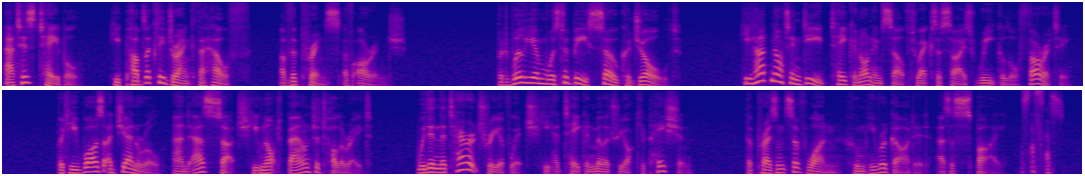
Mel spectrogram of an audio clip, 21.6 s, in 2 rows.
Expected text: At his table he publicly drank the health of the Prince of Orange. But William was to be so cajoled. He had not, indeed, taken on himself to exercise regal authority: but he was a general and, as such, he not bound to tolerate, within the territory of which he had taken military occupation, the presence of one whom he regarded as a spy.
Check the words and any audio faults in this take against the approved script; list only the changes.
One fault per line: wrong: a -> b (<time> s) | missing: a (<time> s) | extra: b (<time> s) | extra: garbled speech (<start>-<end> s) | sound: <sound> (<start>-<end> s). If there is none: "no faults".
sound: chirp (21.0-21.5 s)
